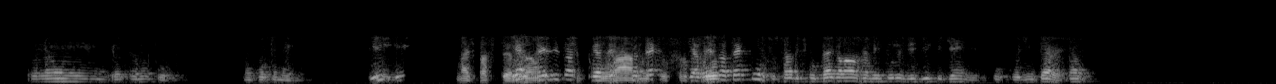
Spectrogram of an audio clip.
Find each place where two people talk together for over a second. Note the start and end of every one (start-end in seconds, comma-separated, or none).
5.1-7.3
